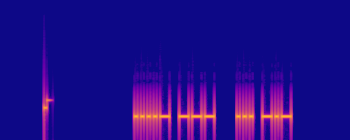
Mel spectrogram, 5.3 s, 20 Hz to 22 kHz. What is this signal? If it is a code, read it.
Morse code, heard as a keyed tone, about 25 wpm, 690 Hz. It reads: 4O SK
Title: Winter Field Day Exchanges Encore 25wpm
